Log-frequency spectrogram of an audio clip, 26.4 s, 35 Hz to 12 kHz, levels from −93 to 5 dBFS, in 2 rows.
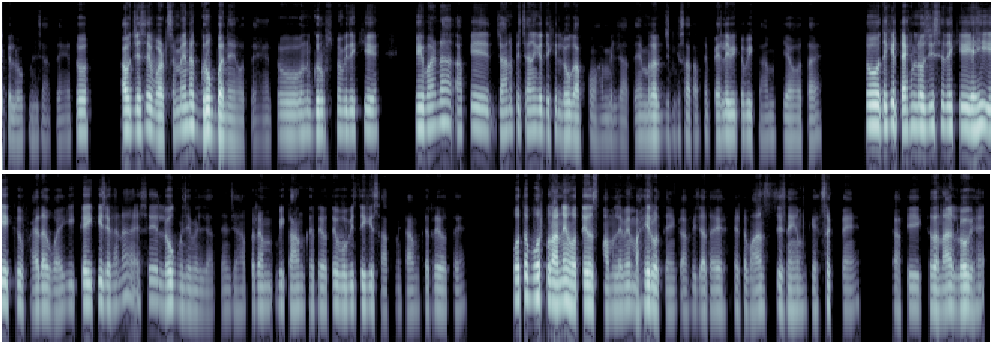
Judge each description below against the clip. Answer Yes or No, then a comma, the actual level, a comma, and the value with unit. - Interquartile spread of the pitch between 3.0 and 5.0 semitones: Yes, average, 3.7 semitones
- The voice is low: Yes, low, 120 Hz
